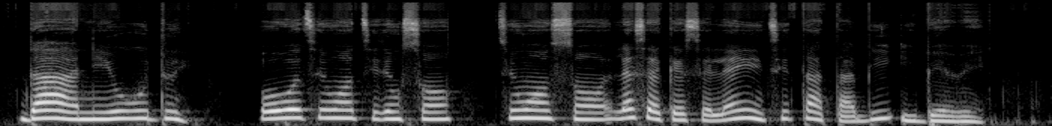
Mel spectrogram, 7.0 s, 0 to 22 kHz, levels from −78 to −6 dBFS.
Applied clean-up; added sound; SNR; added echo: none; none; none; none.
